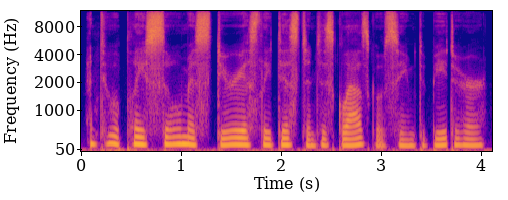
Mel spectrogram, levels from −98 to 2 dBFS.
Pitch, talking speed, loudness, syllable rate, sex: 160 Hz, 205 wpm, -22 LUFS, 5.3 syllables/s, female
